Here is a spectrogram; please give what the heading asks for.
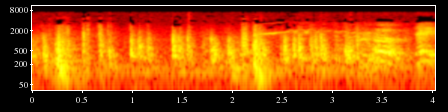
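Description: A big white stallion with no rider whinnies loudly and repeatedly while a rapid patter of its hoofbeats draws nearer beneath the shrill neighs as it comes down a slope toward the gates.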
